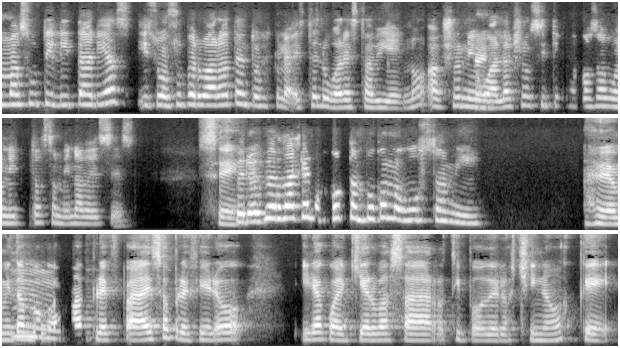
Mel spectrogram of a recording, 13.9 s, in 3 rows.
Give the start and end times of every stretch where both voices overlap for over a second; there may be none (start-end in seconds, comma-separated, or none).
none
